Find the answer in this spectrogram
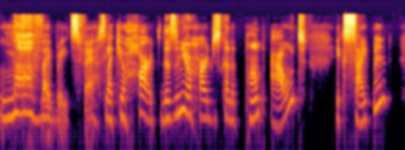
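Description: A woman with a non-native accent talks at a moderate pace, and the sound is dry and close with no echo. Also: quiet background. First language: not English. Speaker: life coach. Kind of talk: casual chat. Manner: animated.

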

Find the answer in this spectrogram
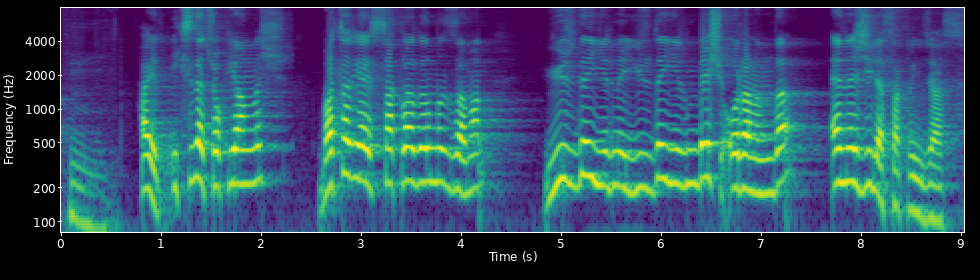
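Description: High-pitched male speech, fairly slow, with ordinary pitch variation. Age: 40s. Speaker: electric bicycle shop owner. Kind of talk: casual interview. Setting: in his shop. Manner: hesitant, many filler sounds.

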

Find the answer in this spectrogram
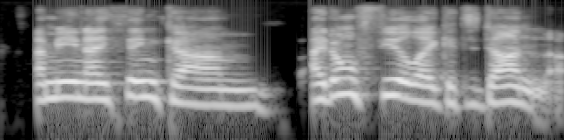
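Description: A woman with an unremarkable speaking voice and an American accent, at a moderate pace with lively intonation. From New Jersey. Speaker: journalist and author. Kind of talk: interview. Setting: live video stream.

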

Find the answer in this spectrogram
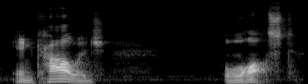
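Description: A man with an American accent. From Kentucky. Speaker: duck and goose call maker, competition caller. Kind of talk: casual interview chat. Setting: remote call, self-recorded.

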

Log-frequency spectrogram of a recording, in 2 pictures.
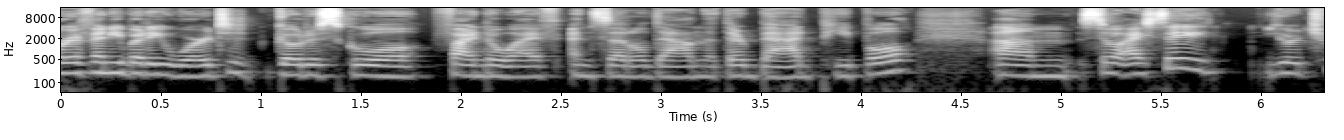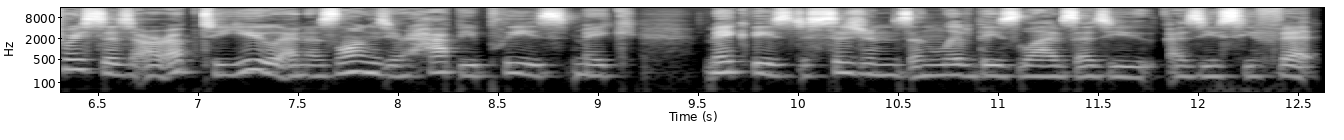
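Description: A woman's unremarkable speaking voice with an American accent, fairly low in pitch, fairly even in intonation and moderate in pace, in a very clean recording with a silent background. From Nebraska, US Midwest. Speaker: singer-songwriter. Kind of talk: interview.

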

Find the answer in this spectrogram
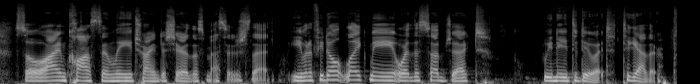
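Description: This woman has a plain, everyday voice with a Canadian accent, fairly low pitch, fairly even intonation, very even loudness and a moderate pace, in a very clean recording with a silent background. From Canada. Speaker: language arts teacher. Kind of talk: casual interview chat. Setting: studio.

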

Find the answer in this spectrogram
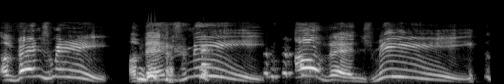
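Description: A put-on character voice, fairly high in pitch, with very wide pitch swings, a dramatic tone and a very slow pace. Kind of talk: theatrical, exaggerated emphasis. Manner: over-the-top, dramatic, pleading cry.

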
